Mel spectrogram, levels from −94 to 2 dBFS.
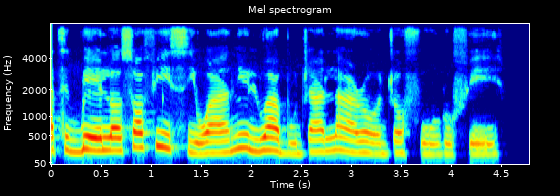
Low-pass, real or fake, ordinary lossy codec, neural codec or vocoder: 7.2 kHz; real; none; none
